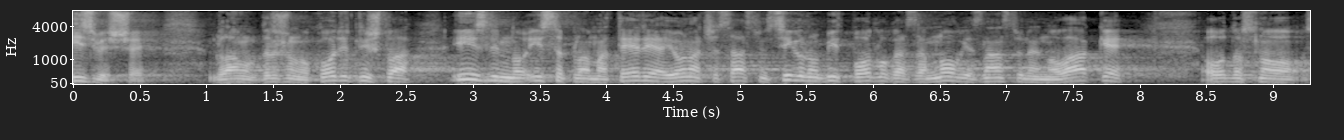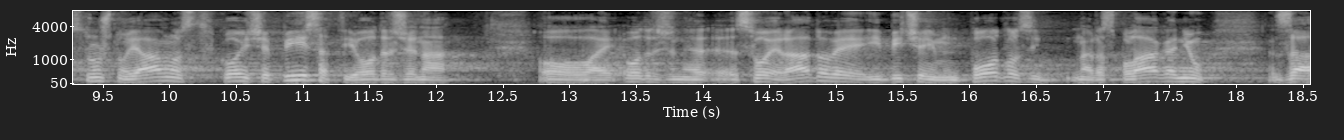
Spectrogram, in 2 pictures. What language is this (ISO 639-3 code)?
hrv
